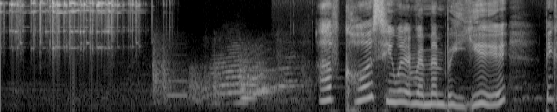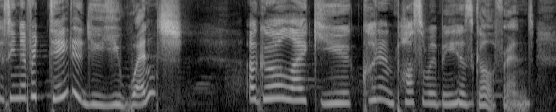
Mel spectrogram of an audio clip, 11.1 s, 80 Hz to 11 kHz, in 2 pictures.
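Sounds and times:
bunch of keys jangling as they are handled: 0.0 - 1.7
speech: 3.3 - 7.4, 8.0 - 11.1.

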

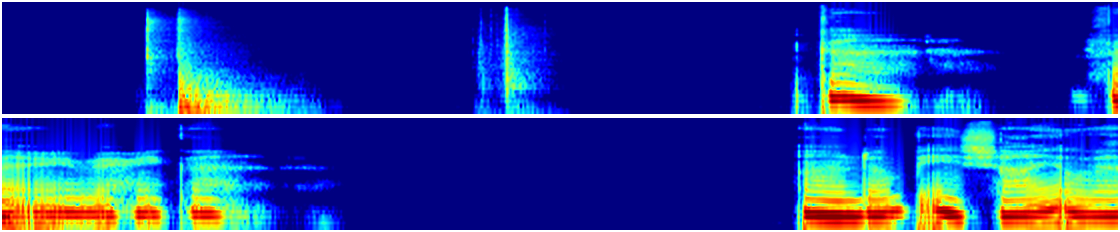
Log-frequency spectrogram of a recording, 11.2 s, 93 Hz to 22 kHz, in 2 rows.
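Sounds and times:
heavy door thudding shut backstage: 0.7 - 1.4
lock being turned click: 2.4 - 2.8
speech: 4.1 - 4.6, 5.4 - 6.8, 9.6 - 11.1.

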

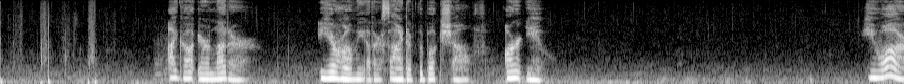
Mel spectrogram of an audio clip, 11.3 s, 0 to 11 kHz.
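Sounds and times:
soft footsteps: 0.0 - 2.1
speech: 2.1 - 3.2, 4.0 - 6.9, 10.8 - 11.3.

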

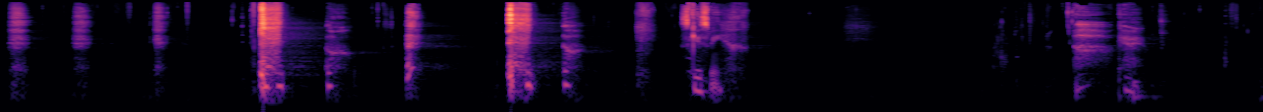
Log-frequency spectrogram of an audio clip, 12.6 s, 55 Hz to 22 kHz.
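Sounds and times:
person sneezing: 2.6 - 3.0, 5.1 - 5.5
speech: 6.9 - 7.5.

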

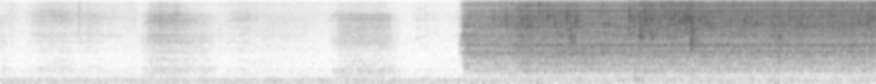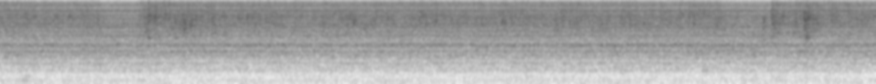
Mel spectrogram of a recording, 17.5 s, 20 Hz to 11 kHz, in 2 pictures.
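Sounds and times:
tap water running while something is washed off: 4.6 - 17.5.

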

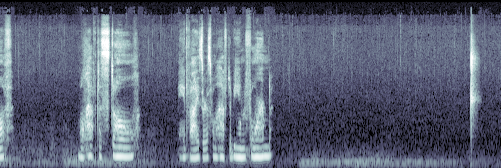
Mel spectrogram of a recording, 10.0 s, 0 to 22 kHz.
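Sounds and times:
speech: 0.0 - 0.3, 1.6 - 2.8, 3.6 - 5.5
low rumbling noise: 0.0 - 10.0
finger snap: 9.4 - 9.6.

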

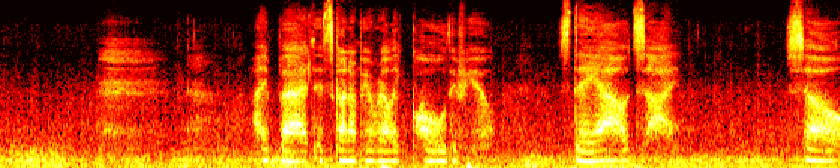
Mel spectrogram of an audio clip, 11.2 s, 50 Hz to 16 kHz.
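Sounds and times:
low rolling rumble of thunder: 0.0 - 11.2
steady rain pattering: 0.0 - 11.2
speech: 3.5 - 6.6, 7.5 - 9.0, 10.5 - 11.2.

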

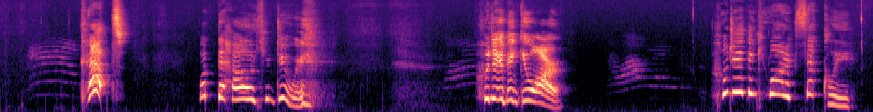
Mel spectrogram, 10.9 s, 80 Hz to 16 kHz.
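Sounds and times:
cat meowing: 0.4 - 1.0, 7.6 - 8.6
speech: 3.2 - 4.0, 6.2 - 7.1, 9.2 - 10.8.

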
